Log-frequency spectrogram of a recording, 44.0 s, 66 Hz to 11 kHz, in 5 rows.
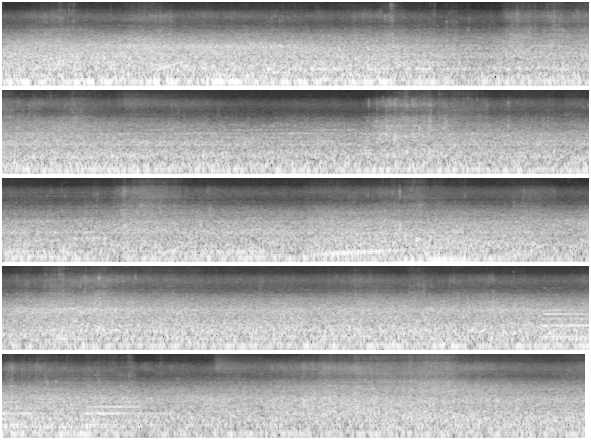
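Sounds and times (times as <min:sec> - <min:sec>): ship engines droning: 0:00.0 - 0:43.9.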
